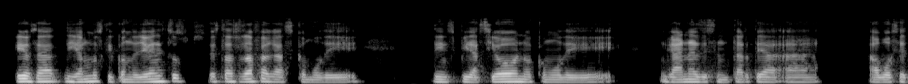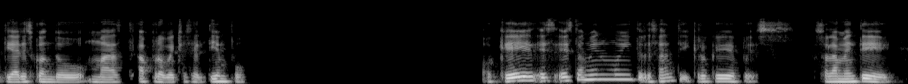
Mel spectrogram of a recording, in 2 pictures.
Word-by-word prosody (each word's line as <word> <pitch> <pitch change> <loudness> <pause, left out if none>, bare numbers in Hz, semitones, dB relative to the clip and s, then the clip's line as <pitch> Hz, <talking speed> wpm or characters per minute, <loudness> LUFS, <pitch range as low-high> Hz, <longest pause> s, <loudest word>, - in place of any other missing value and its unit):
Sí, 135 - +8
o 135 - +7
sea, 130 0 +3
digamos 130 +1 +1
que 120 - -4
cuando 115 -1 -2
llegan 120 +4 +4
estos 135 +1 -2
estas 125 +1 -1
ráfagas 125 -2 +1
como 110 -2 -5
de 110 +4 -3 0.7
de 120 - -2
inspiración 120 +2 +2
o 115 0 -3
como 110 -2 -5
de 110 +1 -4 0.4
ganas 115 0 +2
de 115 - -2
sentarte 115 +1 -4
a 110 0 -5 0.7
bocetear, 115 +1 0
es 125 +1 -3
cuando 110 -3 0
más 110 -1 -2 0.2
aprovechas 120 -2 -3
el 110 -2 -5
tiempo. 130 -3 -1 2.4
Okey, 155 +9 +5
es 160 0 -2
es 175 +1 +1
también 225 +1 +1
muy 230 0 -1
interesante 155 - -3
y - - -4
creo 135 0 -4
que, 140 -1 +4
pues, 130 - -11 0.2
solamente 130 -2 +3
120 Hz, 130 wpm, -20 LUFS, 110-130 Hz, 2.4 s, Sí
